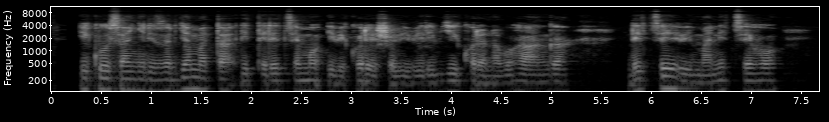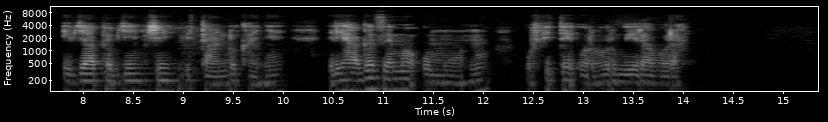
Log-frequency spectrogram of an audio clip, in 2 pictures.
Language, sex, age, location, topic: Kinyarwanda, male, 36-49, Kigali, finance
